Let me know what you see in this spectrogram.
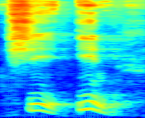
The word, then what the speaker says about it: SHEIN: 这些店呢的名字连中文名字都没有一个确定的，叫 SHEIN、啊、两个英文字合成的 SHE 女性的她 SHEIN 就是所在 SHEIN，读成中文翻译呢，译成喜英啊，这个喜英。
